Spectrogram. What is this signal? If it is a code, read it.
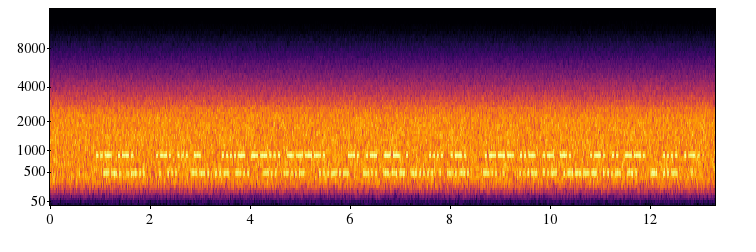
Morse code, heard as two keyed tones, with heavy radio static. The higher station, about 29 wpm, 880 Hz: UR RST 479 NAME HR JUAN RIG HR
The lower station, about 30 wpm, 500 Hz: GL ES GUD DX <SK> DO6EC DE VU1VN TU E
